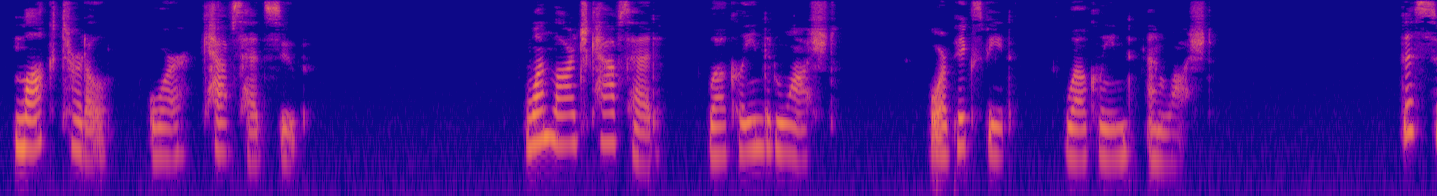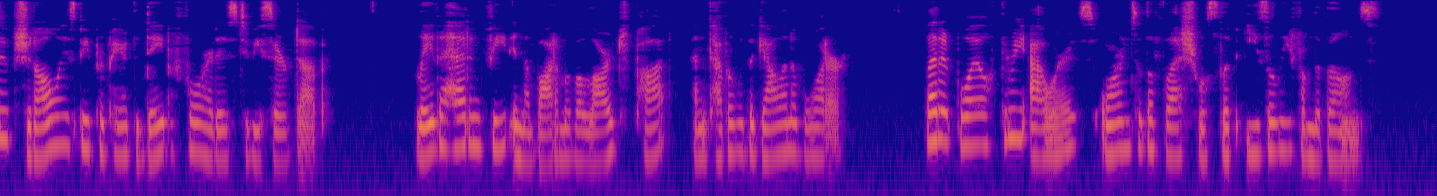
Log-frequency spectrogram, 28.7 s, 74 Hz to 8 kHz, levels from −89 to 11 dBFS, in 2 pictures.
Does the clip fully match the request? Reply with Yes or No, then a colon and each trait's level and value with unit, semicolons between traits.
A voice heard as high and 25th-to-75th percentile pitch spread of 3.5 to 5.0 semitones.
Yes: high, 210 Hz; average, 4.6 semitones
